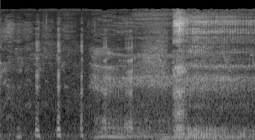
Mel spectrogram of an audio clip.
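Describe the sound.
A human voice imitates a beast's growl, as voiceover for the character Beast in a film: four quick, clipped grunts, then a long, rumbling, throaty growl that swells into a harsh roar midway, fairly loud with no talking.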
